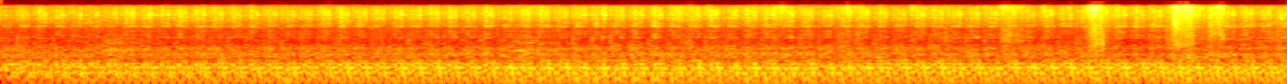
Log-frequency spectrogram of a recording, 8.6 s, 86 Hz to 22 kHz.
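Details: 1950 Plymouth Deluxe four-door with a 350 V8, on a cold day after a first-click start: a deep, even V8 burble holding a steady idle with no knocks or misses; healthy idle.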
